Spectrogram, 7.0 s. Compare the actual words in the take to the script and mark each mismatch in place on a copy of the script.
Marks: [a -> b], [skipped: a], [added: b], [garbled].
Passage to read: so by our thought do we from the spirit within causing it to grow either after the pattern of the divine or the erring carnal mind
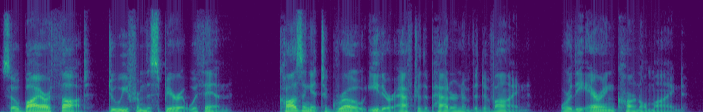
so by our thought do we from the spirit within causing it to grow either after the pattern of the divine or the erring carnal mind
